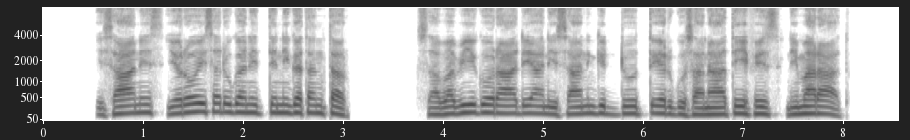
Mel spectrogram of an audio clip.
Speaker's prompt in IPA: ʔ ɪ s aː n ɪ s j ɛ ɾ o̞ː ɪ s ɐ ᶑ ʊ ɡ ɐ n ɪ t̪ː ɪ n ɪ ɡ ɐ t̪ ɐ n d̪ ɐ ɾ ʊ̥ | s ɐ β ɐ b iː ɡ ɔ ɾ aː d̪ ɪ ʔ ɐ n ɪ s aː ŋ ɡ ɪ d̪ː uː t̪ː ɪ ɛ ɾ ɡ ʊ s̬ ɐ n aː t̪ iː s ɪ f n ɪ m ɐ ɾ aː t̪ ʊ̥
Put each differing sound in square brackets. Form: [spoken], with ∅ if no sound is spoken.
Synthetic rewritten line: ʔ ɪ s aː n ɪ s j ɛ ɾ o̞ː ɪ s ɐ ᶑ ʊ ɡ ɐ n ɪ t̪ː ɪ n ɪ ɡ ɐ t̪ ɐ n [t̪] ɐ ɾ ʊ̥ | s ɐ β ɐ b iː ɡ ɔ ɾ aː d̪ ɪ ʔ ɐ n ɪ s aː ŋ ɡ ɪ d̪ː uː t̪ː ɪ ɛ ɾ ɡ ʊ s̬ ɐ n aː t̪ iː [f] ɪ [s] n ɪ m ɐ ɾ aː t̪ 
